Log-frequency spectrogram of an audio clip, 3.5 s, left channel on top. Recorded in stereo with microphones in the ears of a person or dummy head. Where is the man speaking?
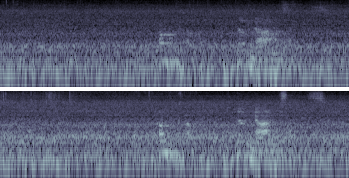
70° right (ahead or behind), 2.5 m.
